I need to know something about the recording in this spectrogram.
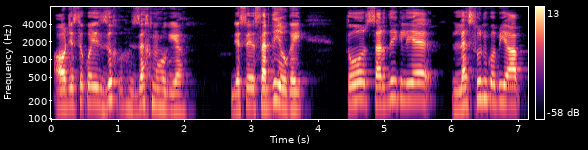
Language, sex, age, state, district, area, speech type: Urdu, male, 30-45, Bihar, Khagaria, rural, spontaneous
